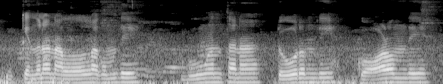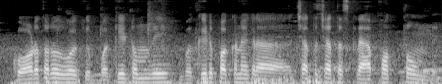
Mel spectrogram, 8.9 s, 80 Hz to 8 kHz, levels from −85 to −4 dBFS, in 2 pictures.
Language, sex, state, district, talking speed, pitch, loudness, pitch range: Telugu, male, Andhra Pradesh, Visakhapatnam, 175 wpm, 145 Hz, -19 LUFS, 130-155 Hz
